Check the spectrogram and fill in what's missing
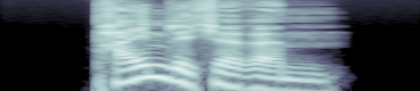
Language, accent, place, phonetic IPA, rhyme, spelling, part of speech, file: German, Germany, Berlin, [ˈpaɪ̯nˌlɪçəʁəm], -aɪ̯nlɪçəʁəm, peinlicherem, adjective, De-peinlicherem.ogg
- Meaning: strong dative masculine/neuter singular comparative degree of peinlich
